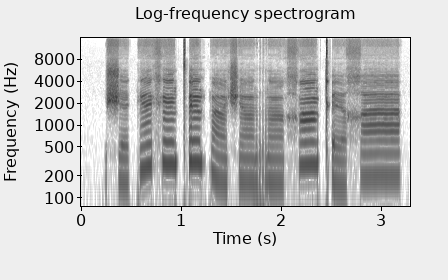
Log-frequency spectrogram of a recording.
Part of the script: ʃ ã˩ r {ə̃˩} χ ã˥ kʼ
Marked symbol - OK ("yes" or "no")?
no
